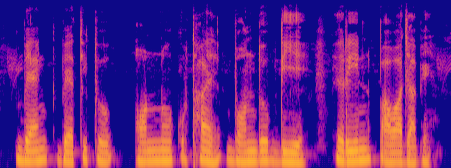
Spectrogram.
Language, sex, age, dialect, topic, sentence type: Bengali, male, 25-30, Rajbangshi, banking, question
